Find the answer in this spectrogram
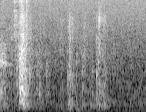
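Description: Faint clicks and rustles of a small carabiner being clipped through the zipper pulls of a canvas backpack, with a brief louder sound about a third of a second in.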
